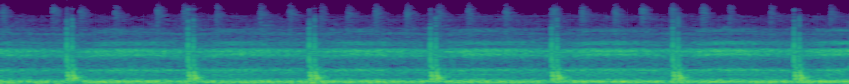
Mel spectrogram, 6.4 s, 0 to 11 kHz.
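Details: Chinese diesel heater in portable overland build, 5-liter tank, first startup after about two minutes of glow plug routine: soft dosing pump tick about once a second over low burner rumble as it primes and fires; normal startup.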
